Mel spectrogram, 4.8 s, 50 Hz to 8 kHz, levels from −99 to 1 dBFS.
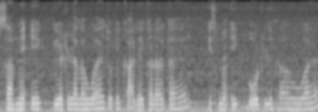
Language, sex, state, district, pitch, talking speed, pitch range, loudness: Hindi, male, Bihar, Gopalganj, 140 Hz, 225 wpm, 135-140 Hz, -20 LUFS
